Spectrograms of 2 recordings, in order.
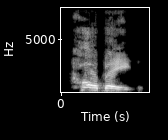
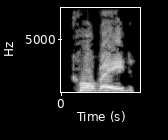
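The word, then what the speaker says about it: Kalbed (כָּבוֹד): Here too is a curious word in the Hebrew. That word we translate glory. Kalbed. Strong would tell us is the pronunciation of this word. Kalbed.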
